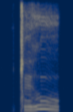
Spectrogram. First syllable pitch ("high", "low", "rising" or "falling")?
low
